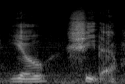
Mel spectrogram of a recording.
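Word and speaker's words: Yoshiba: Cove but I am yo Sheba I'll try to put the pronunciation across the screen for you guys the eye is e so it sounds like to eat but anyway if you're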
